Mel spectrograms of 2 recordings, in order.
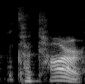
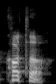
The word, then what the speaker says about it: Qatar: to them whoa whoa we got qatar our cutter as we should really be pronouncing it this is amazing stephanie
